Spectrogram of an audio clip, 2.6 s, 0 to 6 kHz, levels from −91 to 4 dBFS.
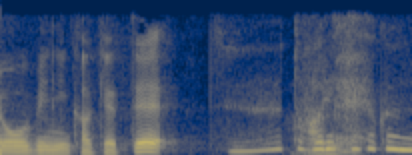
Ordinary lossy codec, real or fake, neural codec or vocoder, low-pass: none; real; none; 5.4 kHz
